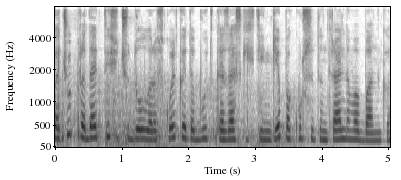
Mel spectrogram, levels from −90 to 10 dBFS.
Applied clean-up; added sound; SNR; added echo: none; Thunder; 16 dB; none.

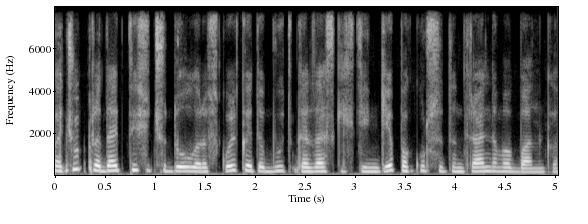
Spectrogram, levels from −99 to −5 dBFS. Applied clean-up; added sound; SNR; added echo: neural diffusion model UNIVERSE++.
